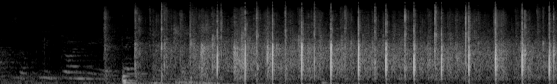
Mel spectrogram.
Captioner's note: applause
